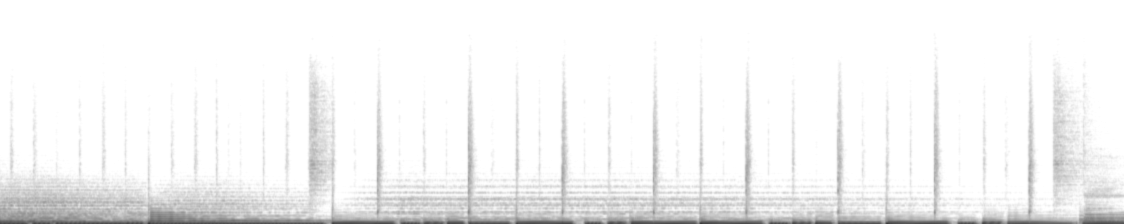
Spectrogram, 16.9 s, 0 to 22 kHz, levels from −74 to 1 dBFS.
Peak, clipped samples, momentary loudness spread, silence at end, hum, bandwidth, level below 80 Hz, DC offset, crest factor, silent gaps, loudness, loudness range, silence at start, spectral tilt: -8 dBFS; under 0.1%; 3 LU; 0 s; none; 14 kHz; -26 dBFS; under 0.1%; 16 dB; none; -26 LUFS; 1 LU; 0 s; -7.5 dB/octave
